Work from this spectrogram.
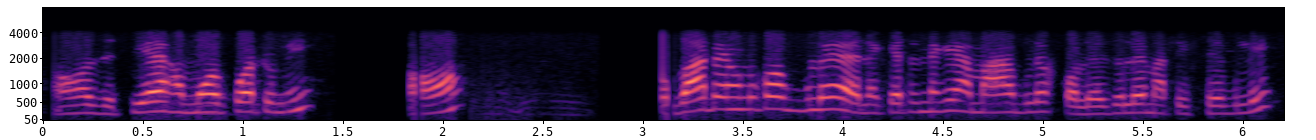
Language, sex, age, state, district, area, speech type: Assamese, female, 30-45, Assam, Sivasagar, rural, conversation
